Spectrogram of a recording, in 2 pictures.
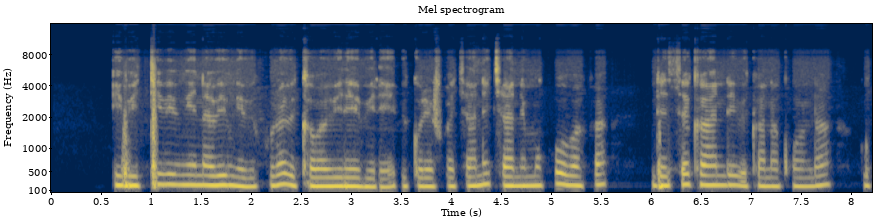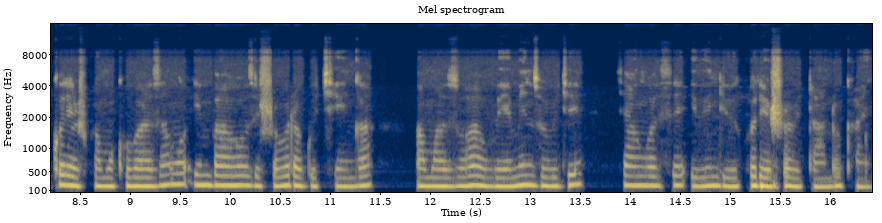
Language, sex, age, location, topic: Kinyarwanda, female, 18-24, Huye, agriculture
